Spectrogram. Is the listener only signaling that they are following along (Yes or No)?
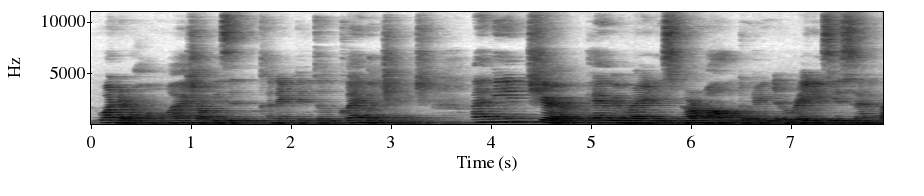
Yes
